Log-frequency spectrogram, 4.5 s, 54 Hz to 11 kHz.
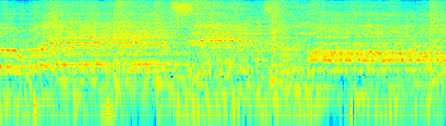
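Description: A 1970 pop single playing: voices singing long held notes over the band, moving up to higher notes about three seconds in.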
